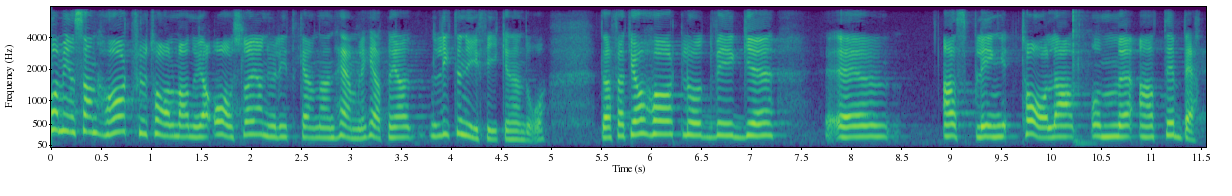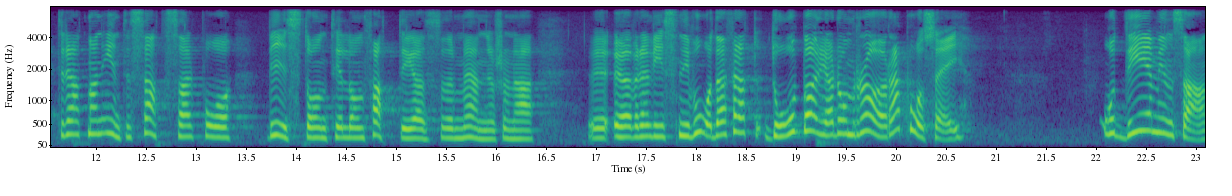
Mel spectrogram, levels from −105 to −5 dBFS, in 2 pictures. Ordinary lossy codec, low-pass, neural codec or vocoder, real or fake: none; 7.2 kHz; none; real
